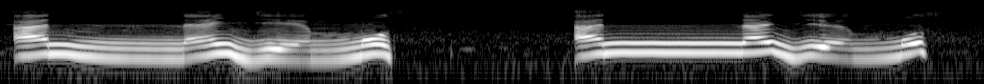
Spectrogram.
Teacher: Jim ya, jimnya sukun. Jadi cara bacanya dipantulkan tapi pantulannya tipis aja, ngalir karena kita langsung baca ke huruf berikutnya. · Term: qalqalah sughra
